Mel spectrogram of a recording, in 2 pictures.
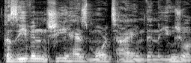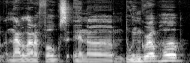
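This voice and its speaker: A man's voice: fairly low pitch, moderate pace. A man sick with the flu and a swollen throat, chatting casually and bluntly as a podcast co-host. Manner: blunt, freely swearing.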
